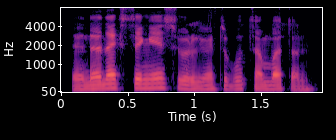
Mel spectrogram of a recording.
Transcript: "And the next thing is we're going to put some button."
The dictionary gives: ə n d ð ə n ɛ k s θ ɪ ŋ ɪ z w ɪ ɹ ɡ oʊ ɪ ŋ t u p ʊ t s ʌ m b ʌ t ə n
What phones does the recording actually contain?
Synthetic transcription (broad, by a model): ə n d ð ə n ɛ k s t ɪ ŋ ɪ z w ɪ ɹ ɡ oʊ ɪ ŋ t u b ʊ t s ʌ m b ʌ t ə n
